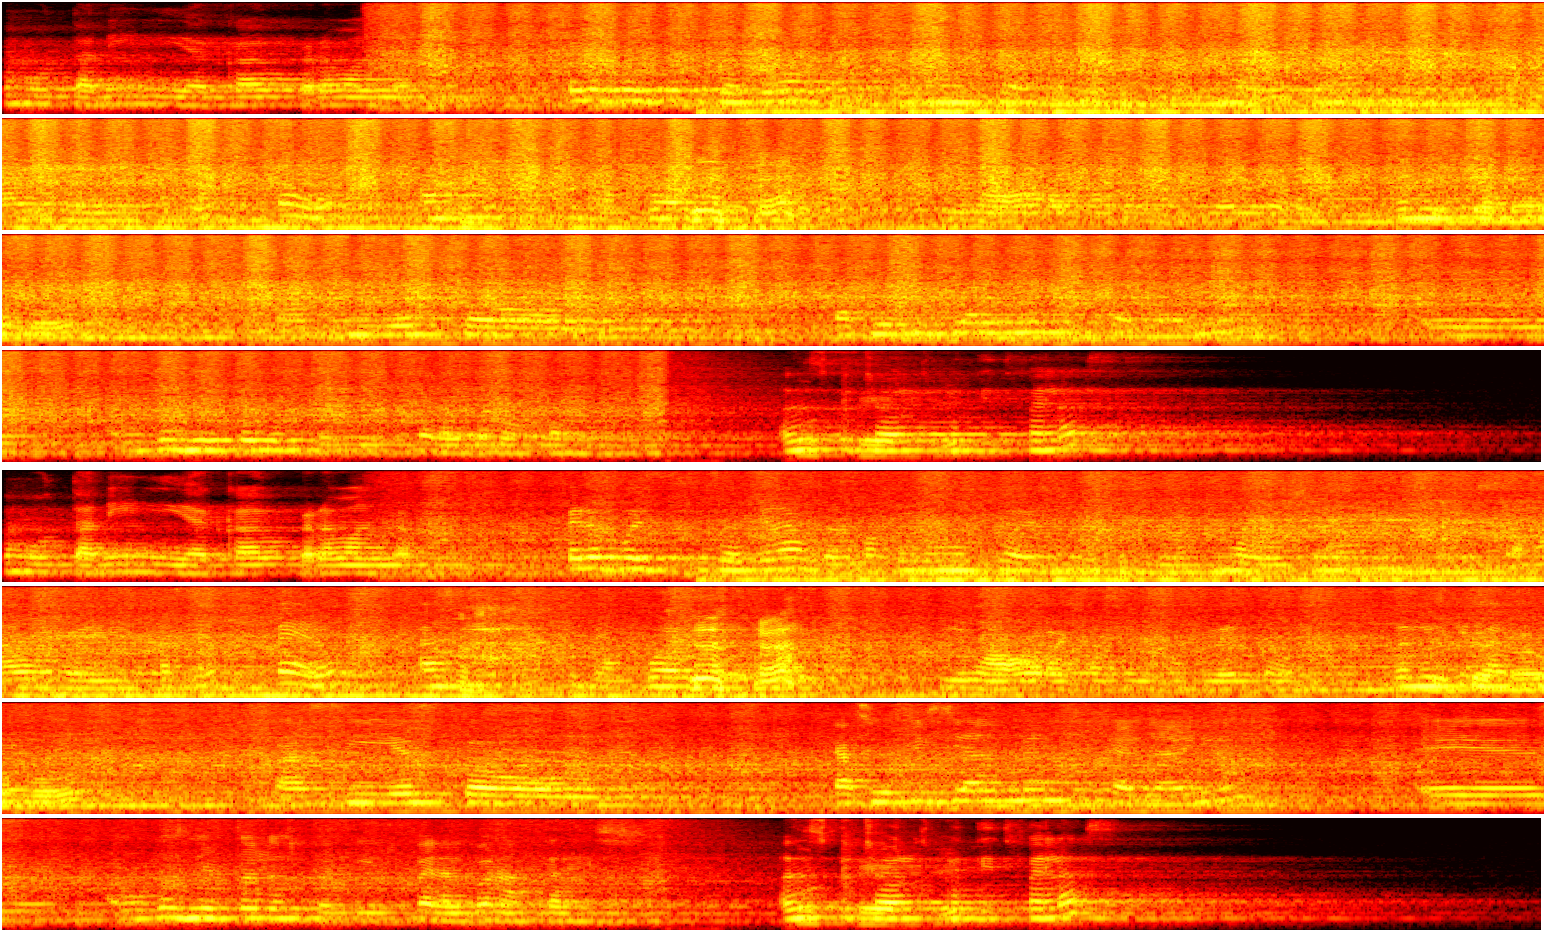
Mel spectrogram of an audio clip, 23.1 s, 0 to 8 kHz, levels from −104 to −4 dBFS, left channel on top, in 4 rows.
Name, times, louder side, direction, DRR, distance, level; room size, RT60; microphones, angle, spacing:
voice 1, 0.0-1.9 2.1-8.4 9.3-11.9 12.6-14.0 14.7-16.3 16.9-17.4 17.7-19.8 20.2-21.5, right 2 dB, 55° right, 7 dB, 1.3 m, -30 dB
sound 1, 1.4-19.8, left 11 dB, 80° left, 0.8 m, -26 dB
sound 2, 1.4-16.4, equal, 5° right, 1.0 m, -37 dB
sound 3, 2.6-8.7, equal, 35° left, 2.7 m, -34 dB
voice 2, 7.5-7.8 8.2-8.9 11.1-11.9 20.3-21.0, right 4 dB, 40° right, 13 dB, 0.7 m, -28 dB
27.0 x 15.0 x 7.4 m, 2.5 s
head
